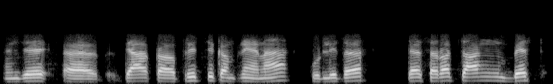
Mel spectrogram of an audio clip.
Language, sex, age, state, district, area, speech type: Marathi, male, 18-30, Maharashtra, Sangli, urban, conversation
